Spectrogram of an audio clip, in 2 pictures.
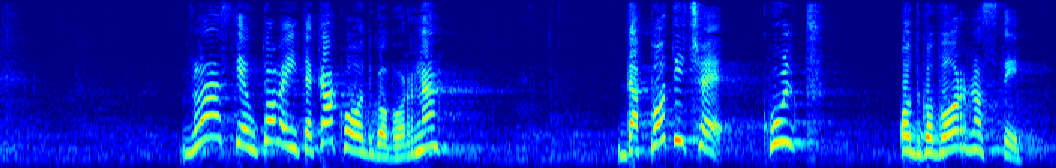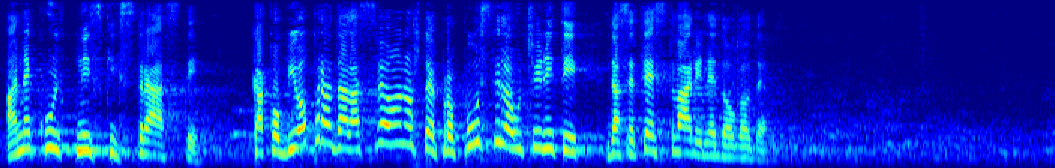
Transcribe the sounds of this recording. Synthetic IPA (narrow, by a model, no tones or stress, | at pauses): ʋlˠaːst̪je̞ut̪o̞me̞it̪e̞kako̞od̪ɡo̞ʋo̞ɾna | d̪apo̞t̪it͡ʃekult̪ | o̞d̪ɡo̞ʋo̞ːɾno̞st̪iane̞kulʲt̪niskixst̪ɾaːst̪ḭkako̞bio̞pɾaʋd̪alasʋe̞o̞no̞ʃt̪o̞je̞pɾo̞pust̪ilaut͡ʃinit̪id̪ase̞t̪e̞ːst̪ʋaːɾined̪o̞ɡo̞d̪e̞̰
